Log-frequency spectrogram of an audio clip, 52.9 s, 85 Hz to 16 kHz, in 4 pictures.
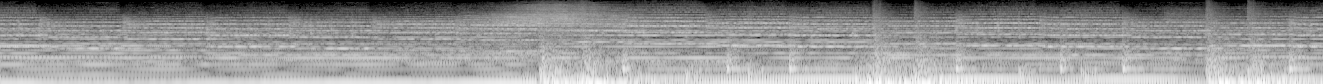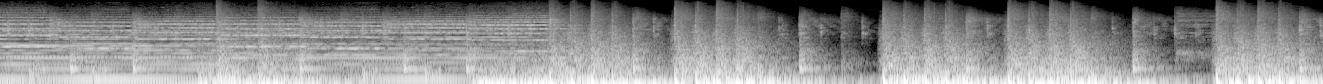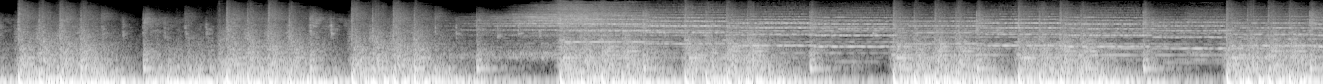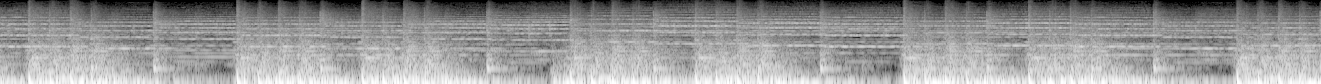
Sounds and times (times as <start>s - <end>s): Music: 0.0s - 52.9s.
